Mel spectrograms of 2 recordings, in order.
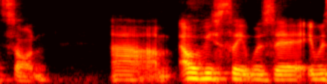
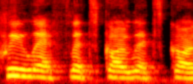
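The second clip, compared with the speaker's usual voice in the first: put-on urgent yell, louder and higher; 5 semitones higher, 9 dB louder than usual. Retelling riding as a passenger, acting out yelling at the driver: retelling urgent yelling. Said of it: "I was like yelling at the driver".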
